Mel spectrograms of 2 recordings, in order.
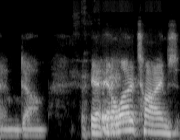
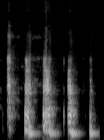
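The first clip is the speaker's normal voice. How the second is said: laugh; 4 semitones higher than usual. Real, not acted. Laughing at singed eyebrows.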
